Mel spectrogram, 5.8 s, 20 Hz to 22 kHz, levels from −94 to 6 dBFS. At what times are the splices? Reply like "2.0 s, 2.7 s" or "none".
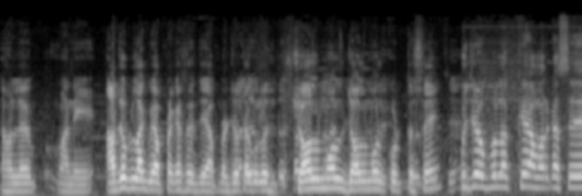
4.6 s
